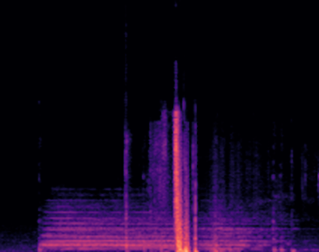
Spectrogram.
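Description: A train horn blares nearby as a loud sustained harmonic blast, followed by a burst of clanking and rumbling before it trails off.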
